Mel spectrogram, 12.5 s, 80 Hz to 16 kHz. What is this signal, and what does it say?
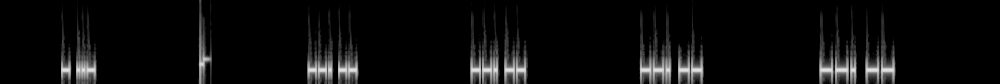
Morse code, heard as a keyed tone, about 34 wpm, 700 Hz. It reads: TU GM GM GM GM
